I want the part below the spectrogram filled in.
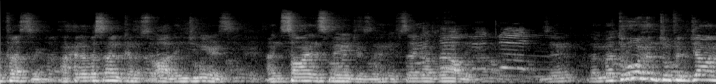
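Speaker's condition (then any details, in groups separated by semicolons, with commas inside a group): No condition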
